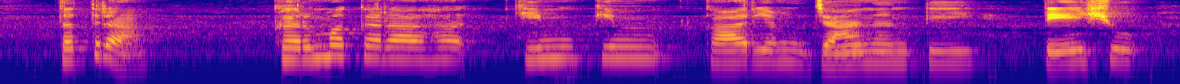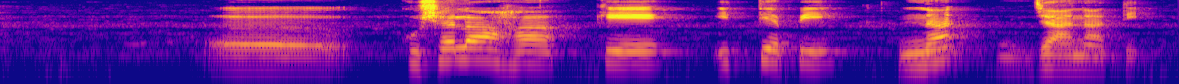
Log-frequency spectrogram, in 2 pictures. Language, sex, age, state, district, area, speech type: Sanskrit, female, 45-60, Karnataka, Dakshina Kannada, urban, spontaneous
